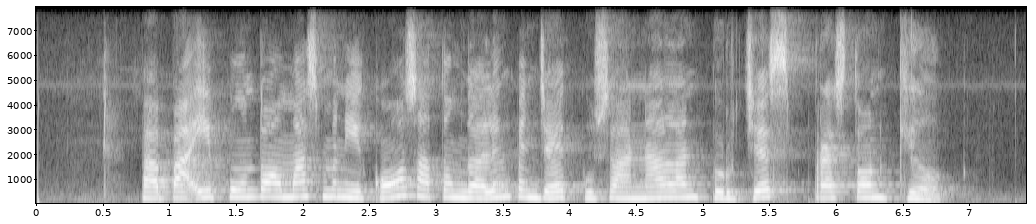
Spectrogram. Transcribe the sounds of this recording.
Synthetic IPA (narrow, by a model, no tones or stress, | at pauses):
b̥a̤paʔipunt̪ɔmasmənikɔsat̪uŋɡalɪŋpəɲd͡ʒaɪt̪̚b̥ṳsanalanb̥ṳr̥d͡ʒɛspɾɛst̪ɔnɡɪlk̚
